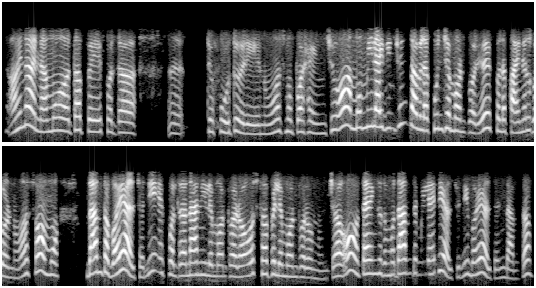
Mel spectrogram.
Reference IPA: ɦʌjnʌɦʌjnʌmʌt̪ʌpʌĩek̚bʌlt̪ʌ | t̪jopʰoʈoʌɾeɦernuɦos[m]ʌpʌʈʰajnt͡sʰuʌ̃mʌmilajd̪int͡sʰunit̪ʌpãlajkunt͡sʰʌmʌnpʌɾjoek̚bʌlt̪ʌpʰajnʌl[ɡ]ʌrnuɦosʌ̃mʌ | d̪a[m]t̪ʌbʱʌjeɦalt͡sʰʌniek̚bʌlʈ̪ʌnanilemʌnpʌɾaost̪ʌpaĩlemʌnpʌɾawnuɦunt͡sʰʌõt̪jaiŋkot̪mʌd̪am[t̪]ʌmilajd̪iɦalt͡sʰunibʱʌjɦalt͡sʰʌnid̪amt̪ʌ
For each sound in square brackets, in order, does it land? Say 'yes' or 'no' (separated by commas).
yes, yes, yes, yes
